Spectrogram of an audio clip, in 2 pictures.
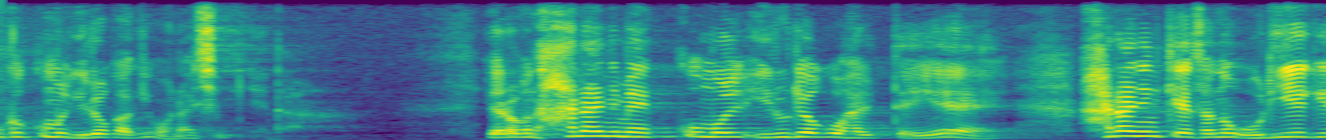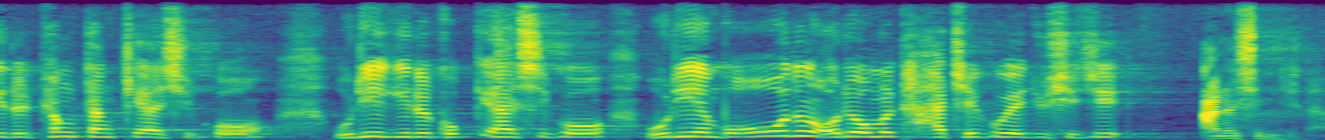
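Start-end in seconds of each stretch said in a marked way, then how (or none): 2.4-13.2 rising, louder, building fervor; preaching. Acted. Pastor preaching to the congregation, climbing in force. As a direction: drive the point home to the pews.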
